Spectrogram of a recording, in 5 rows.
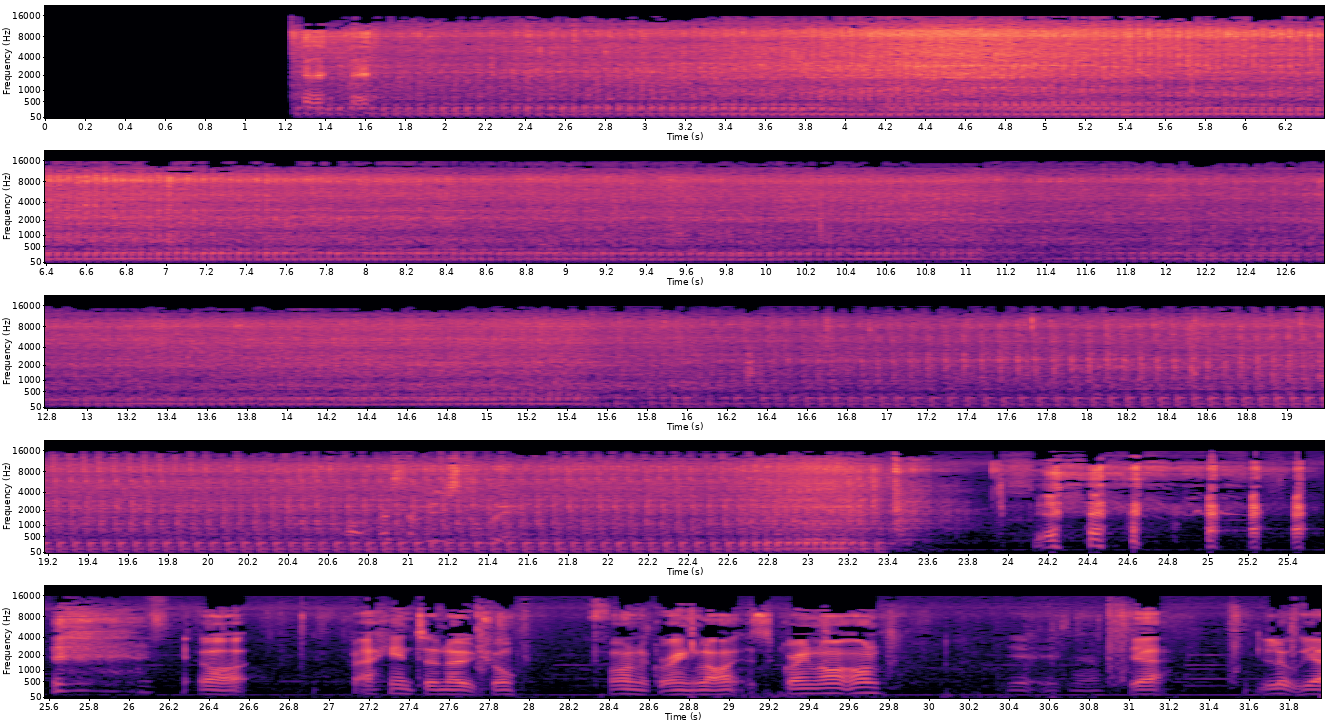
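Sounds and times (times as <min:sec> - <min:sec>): quad bike engine running at low revs: 0:01.3 - 0:23.6.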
